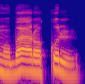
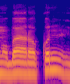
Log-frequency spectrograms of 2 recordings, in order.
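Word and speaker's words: مباركٌ: dileburkan ya mubarokul liyaddabbaru jadi dileburkan tanwin dan tasdidnya ini karena kalau membacanya kalau disambung Jadi mubarokul bukan mubarokun liyaddabbaru bukan mubarokul liyaddabbaru ya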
